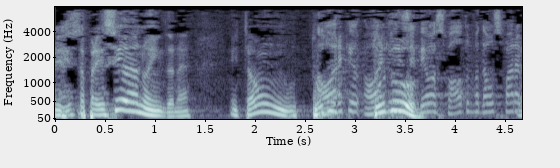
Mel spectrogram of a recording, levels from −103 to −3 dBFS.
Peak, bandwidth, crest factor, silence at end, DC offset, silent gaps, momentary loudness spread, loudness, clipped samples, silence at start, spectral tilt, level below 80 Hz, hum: -6 dBFS; 7.6 kHz; 16 dB; 0 s; under 0.1%; none; 15 LU; -23 LUFS; under 0.1%; 0 s; -6.5 dB/octave; -44 dBFS; none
